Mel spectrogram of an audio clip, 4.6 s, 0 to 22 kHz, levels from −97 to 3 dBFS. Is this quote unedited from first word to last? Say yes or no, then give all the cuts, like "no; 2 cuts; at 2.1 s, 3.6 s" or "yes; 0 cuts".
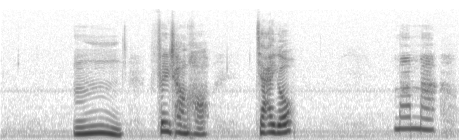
yes; 0 cuts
